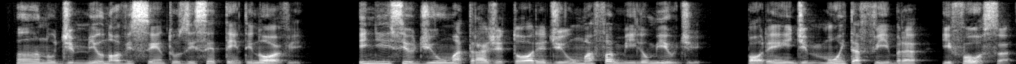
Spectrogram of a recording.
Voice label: voz locutor locucao; silvander tomates

